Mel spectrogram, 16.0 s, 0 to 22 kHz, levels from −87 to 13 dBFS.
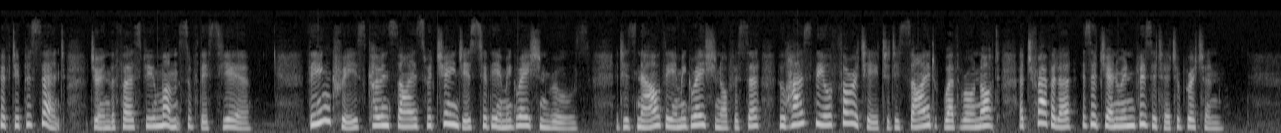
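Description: The audio carries periodic USB or driver dropouts from 0.46 s to 15.97 s: a tick recurs every 0.5 s, around thirty in all, each where a fraction of a millisecond of sound is simply skipped as something stalls the bus or audio driver on a fixed schedule. What separates this from random crackle or an overloaded buffer is the metronomic spacing, and because a skip during silence leaves nothing to hear, the ticks appear only where there is signal.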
